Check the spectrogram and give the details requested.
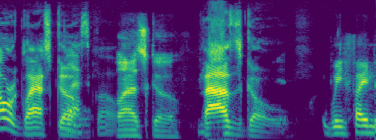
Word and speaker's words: Glasgow: It's Glasgow or Glasgow? Glasgow. Glasgow. Glasgow. We find it very funny when Americans say Glasgow.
